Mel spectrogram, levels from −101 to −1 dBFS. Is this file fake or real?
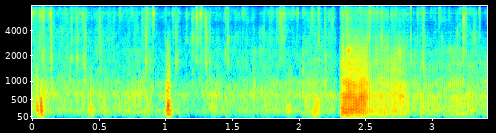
fake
